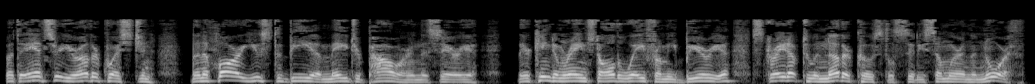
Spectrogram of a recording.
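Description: A man voicing a nervous, higher-pitched young-sounding elf scout. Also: fairly quick, husky, no echo. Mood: eager, explanatory. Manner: hesitant, apologetic, stammering. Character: nervous, eager male elf scout and lore buff. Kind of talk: audiobook character dialogue.

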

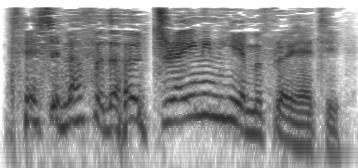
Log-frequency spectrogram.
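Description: A man's voice: high voice, huge pitch swings, brisk, a bit bright, husky, dry recording, pitched above the performer's own voice, exaggerated voice. A man reading an audiobook, voicing a polite, earnest young boy who apologizes and speaks formally.

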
